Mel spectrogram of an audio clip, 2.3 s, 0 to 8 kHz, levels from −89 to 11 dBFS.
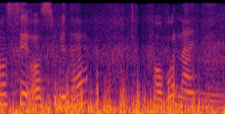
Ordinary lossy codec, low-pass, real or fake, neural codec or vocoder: none; 7.2 kHz; real; none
